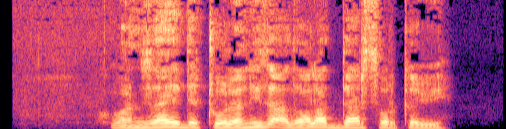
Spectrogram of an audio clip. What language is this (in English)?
Pashto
